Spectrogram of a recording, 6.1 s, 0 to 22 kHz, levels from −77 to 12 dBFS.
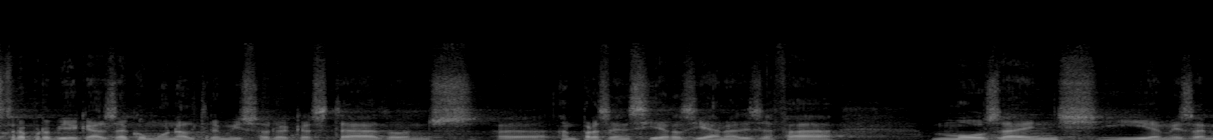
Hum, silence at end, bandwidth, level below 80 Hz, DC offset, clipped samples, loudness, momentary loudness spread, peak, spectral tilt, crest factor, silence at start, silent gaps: none; 0 s; 19 kHz; -68 dBFS; under 0.1%; under 0.1%; -35 LUFS; 7 LU; -16 dBFS; -4.5 dB/octave; 20 dB; 0 s; none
